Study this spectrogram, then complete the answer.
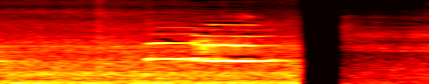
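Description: A cat meows in short tonal calls at a slightly distant spot, set against a steady room hum during a morning of packing orders, and the sound cuts to near silence toward the end.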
